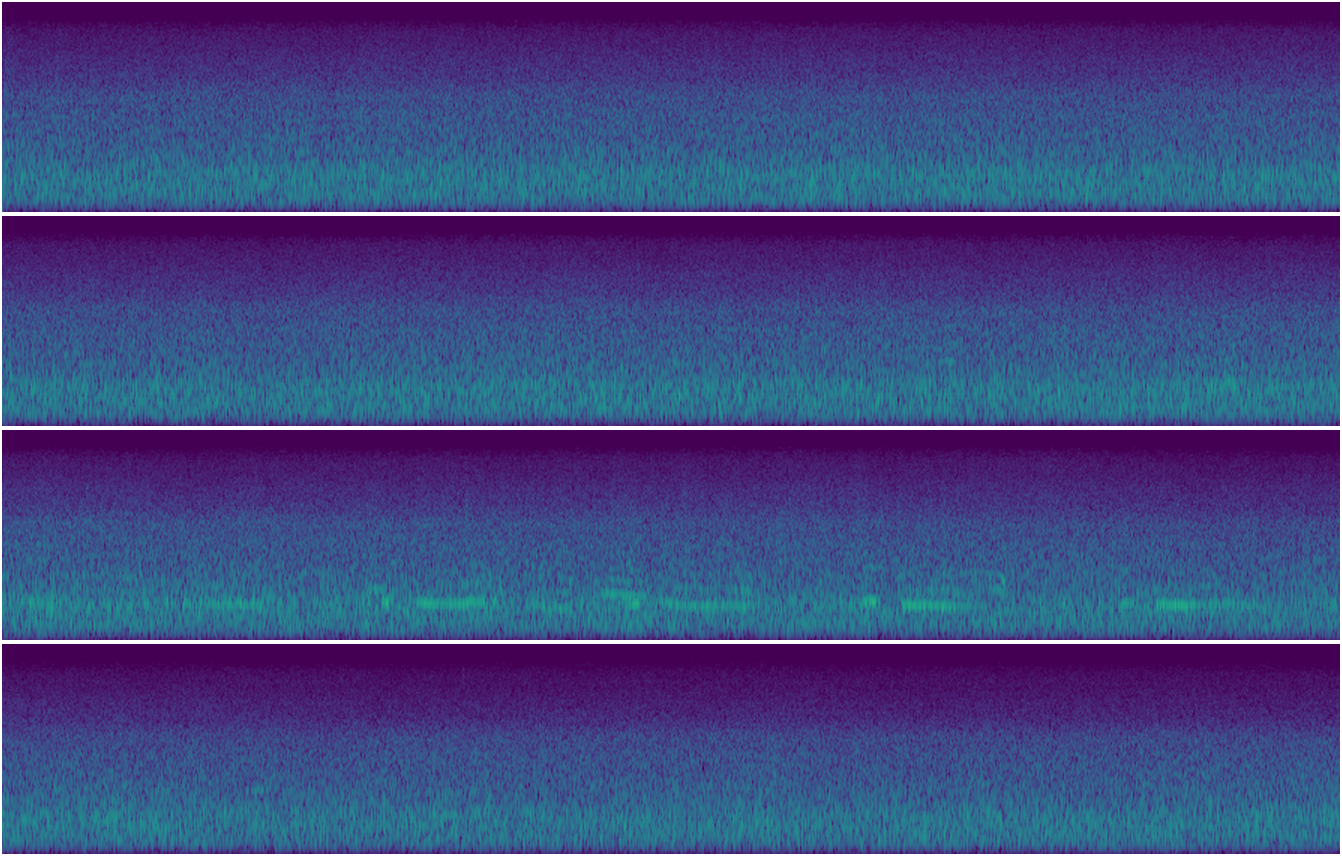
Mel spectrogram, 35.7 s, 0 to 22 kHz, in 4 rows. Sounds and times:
Stream: 0.0s - 35.6s
Speech: 16.8s - 26.5s.

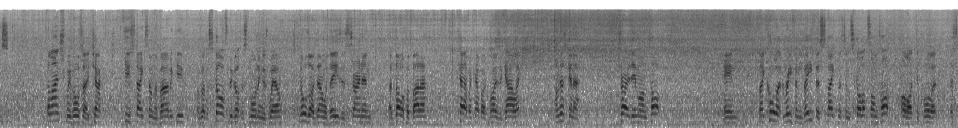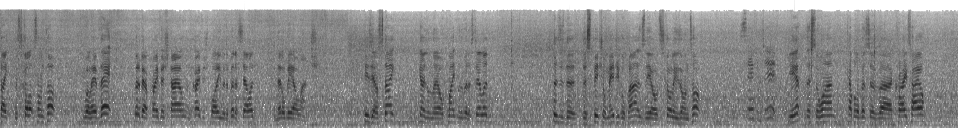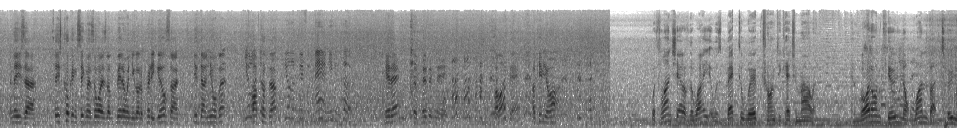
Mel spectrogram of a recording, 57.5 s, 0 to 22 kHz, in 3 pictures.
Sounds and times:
Outside, rural or natural: 0.0s - 57.4s.

